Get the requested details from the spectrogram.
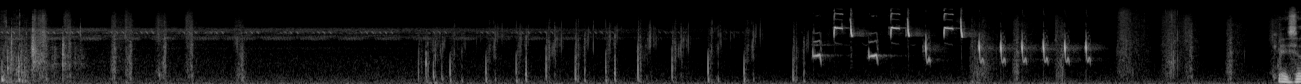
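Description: Footsteps crunch steadily over the ground.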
